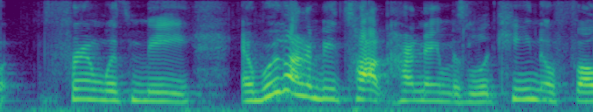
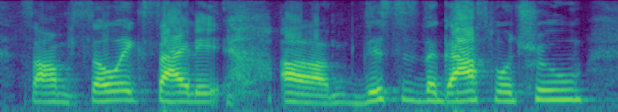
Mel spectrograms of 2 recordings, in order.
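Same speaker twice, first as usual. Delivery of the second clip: ordinary talk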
